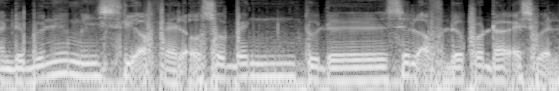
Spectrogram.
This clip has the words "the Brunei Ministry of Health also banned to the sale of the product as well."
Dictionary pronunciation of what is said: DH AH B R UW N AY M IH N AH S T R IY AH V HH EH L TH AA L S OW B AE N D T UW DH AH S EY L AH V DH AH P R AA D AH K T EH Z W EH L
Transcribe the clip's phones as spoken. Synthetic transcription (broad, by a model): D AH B UW N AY M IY N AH S T R IY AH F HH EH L AA L S OW B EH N T UW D AH S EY L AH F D AH P R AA D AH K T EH S W EH L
